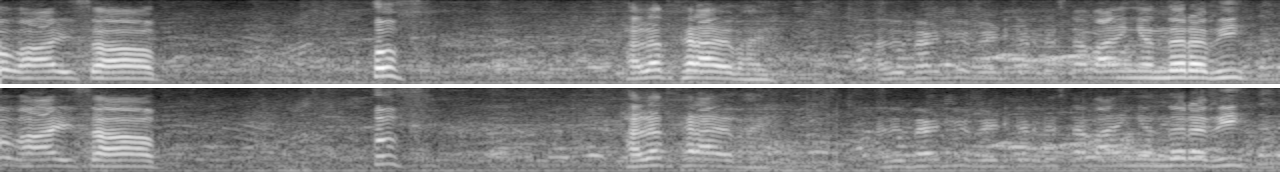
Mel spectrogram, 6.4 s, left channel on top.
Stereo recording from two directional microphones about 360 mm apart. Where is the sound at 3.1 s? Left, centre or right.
Centre.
